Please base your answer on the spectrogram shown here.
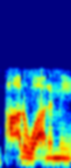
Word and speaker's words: Potawatomi: the indian tribe what was it yeah the potawatomi indians so potawatomi so give us i don't think we have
